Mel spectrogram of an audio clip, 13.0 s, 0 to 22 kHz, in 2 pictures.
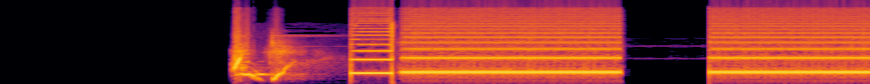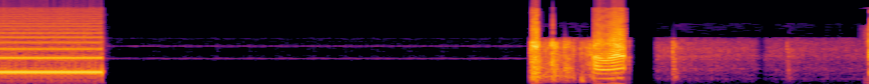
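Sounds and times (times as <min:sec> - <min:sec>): long telephone tones: 0:02.6 - 0:09.4.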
